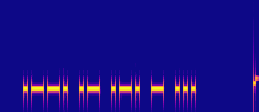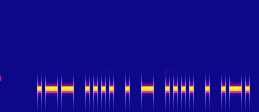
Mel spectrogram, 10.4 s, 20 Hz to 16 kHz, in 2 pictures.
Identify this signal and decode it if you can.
Morse code, heard as a keyed tone, about 15 wpm, 700 Hz. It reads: PARTS WHETHER
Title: Sets of 3 Words - New Word Drill - 15wpm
